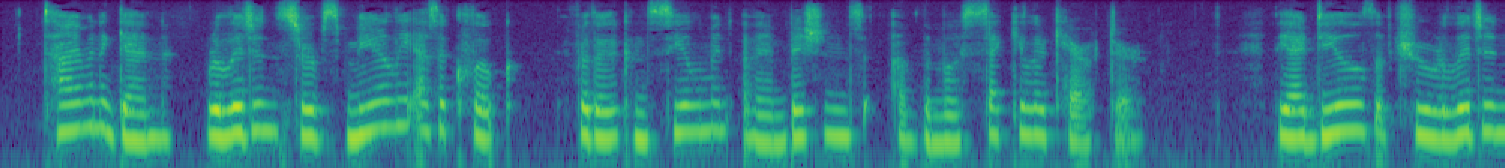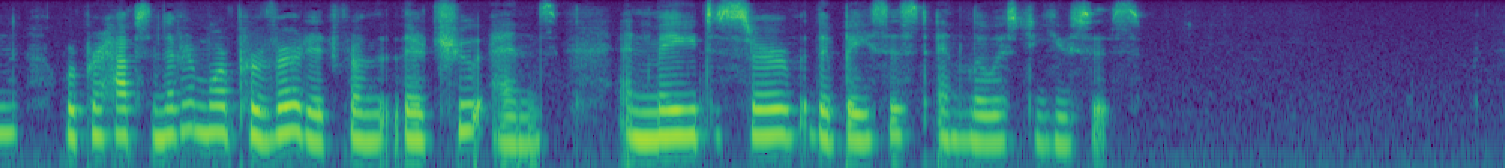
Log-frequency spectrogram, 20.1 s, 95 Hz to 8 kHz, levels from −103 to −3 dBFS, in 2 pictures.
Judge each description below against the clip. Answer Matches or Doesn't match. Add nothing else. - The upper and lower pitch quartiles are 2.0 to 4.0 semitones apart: Matches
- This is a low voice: Doesn't match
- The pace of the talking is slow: Matches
